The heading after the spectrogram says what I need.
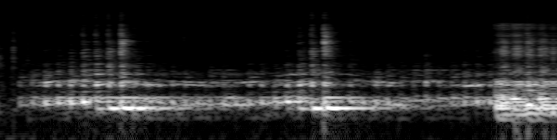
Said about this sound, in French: Donc, le contrebasson. Et on le mélange avec un son de gong.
